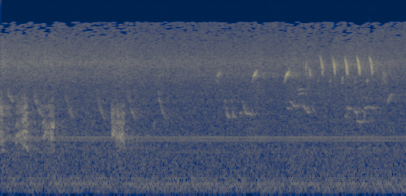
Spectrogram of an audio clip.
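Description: Small birds chirping: a few short calls at the start and again about a second in, then a quick run of six or seven high notes near the end, over a faint steady tone and hum.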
